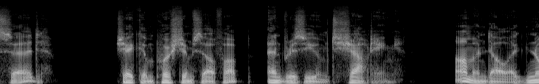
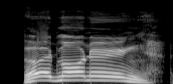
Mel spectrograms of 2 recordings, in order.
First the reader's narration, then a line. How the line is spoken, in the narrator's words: the officer said in a booming voice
